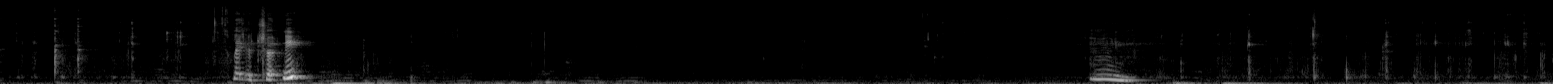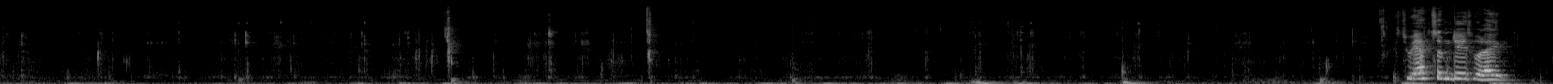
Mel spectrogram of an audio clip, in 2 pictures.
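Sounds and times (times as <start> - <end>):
mouth and teeth clicks: 0.0 - 2.3
person chewing crunchy food: 0.0 - 2.3, 9.2 - 10.4, 11.4 - 29.5.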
